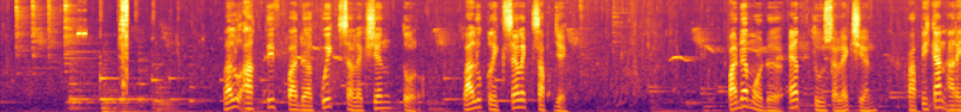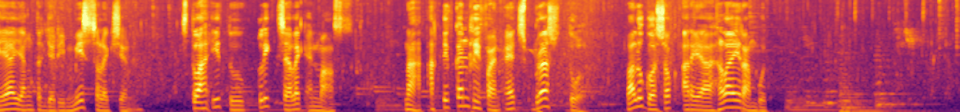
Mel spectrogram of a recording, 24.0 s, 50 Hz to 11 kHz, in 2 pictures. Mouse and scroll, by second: 10.8-12.0 drag.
